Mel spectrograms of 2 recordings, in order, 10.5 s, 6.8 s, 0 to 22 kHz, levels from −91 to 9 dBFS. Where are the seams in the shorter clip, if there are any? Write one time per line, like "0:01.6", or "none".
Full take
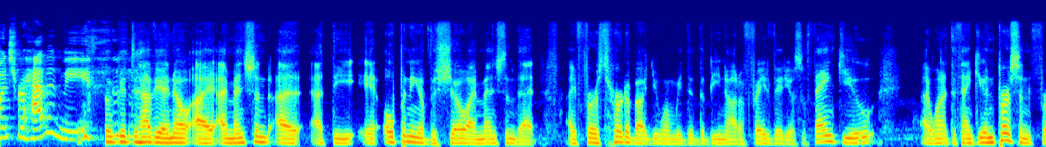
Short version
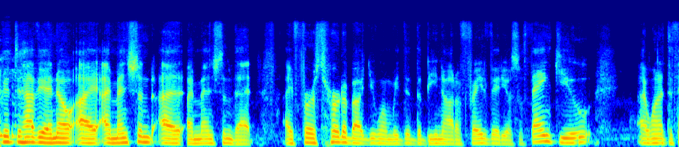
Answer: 0:01.9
